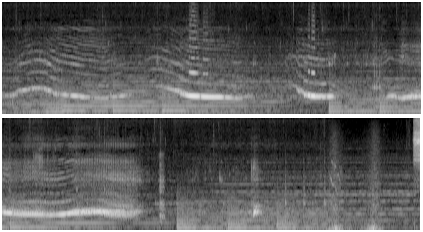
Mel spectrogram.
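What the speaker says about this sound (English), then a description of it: "he encountered two humpback whales, and right then they were singing an incredibly touching deep sea song to each other" Two humpback whales sing underwater, long moaning calls that rise and fall in pitch and overlap with deep rumbling tones, heard close and clear for several seconds.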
